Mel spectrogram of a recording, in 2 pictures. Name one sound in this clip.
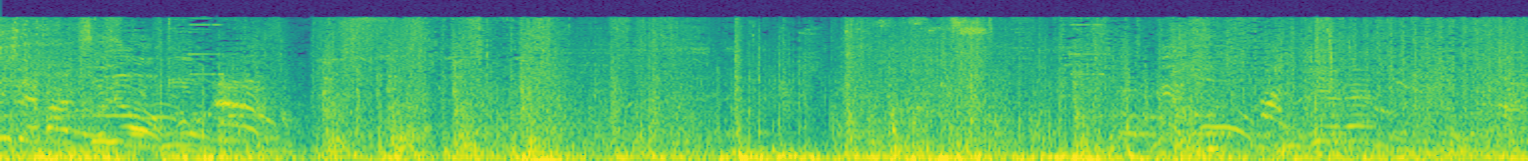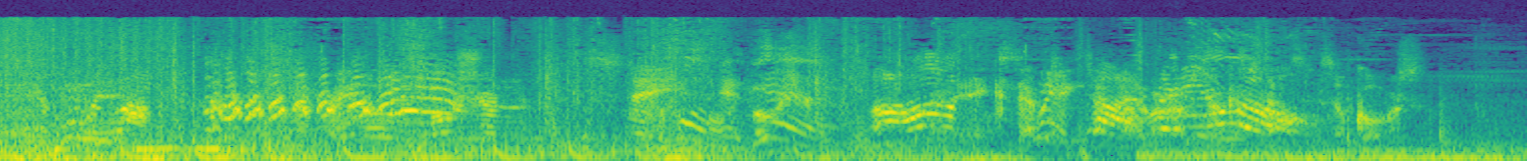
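A grenade launcher fires in a video game battle.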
